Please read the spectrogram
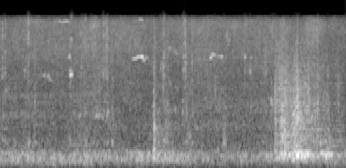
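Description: A large fire crackling and popping over a steady outdoor hiss, with a louder surge of noise about four seconds in.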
